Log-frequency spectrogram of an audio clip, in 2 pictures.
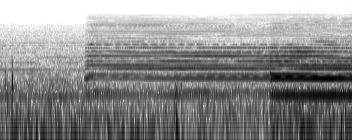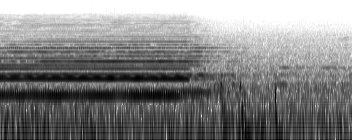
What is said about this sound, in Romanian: Cine claxonează mai tare?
